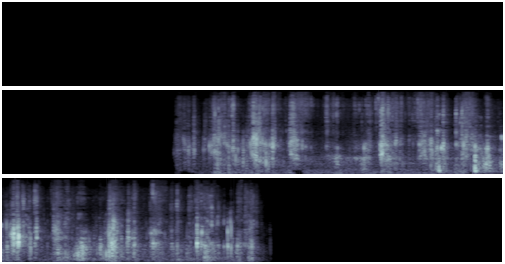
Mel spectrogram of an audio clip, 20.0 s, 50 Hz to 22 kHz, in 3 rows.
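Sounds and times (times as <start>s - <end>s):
dog chewing and crunching food: 9.0s - 17.0s.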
